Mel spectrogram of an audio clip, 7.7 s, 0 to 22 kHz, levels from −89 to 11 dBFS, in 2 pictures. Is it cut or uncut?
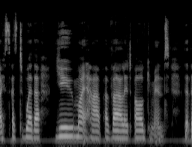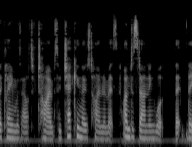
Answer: cut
